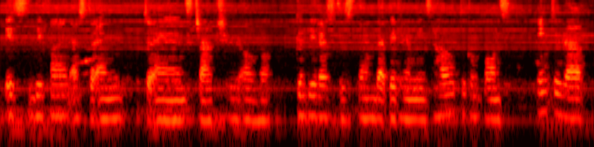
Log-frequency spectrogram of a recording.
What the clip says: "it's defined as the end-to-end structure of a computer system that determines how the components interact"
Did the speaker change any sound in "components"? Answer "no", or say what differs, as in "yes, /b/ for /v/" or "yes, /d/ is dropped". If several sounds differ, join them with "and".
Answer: yes, /s/ is dropped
